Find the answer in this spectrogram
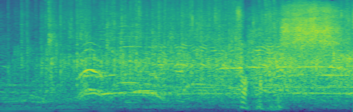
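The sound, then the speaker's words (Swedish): A crowd applauds steadily as two performers are welcomed on stage for the second act of the live show Follow the Money, a dense wash of clapping that swells after the first half second and holds loud and even, with a few brief cheers or voices rising through it. “Applådera upp på scen”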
